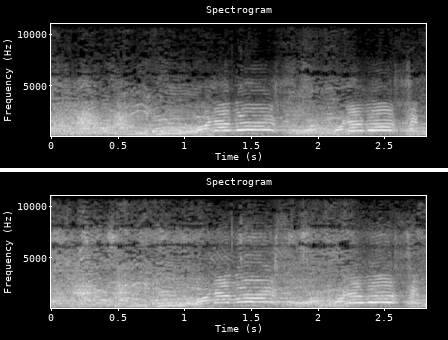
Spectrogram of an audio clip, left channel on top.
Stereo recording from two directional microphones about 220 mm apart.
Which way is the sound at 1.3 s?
15° right (ahead or behind).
